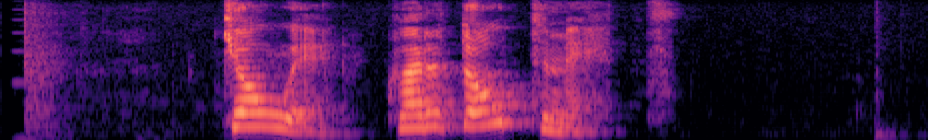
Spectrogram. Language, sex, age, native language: Icelandic, female, 50-59, Icelandic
